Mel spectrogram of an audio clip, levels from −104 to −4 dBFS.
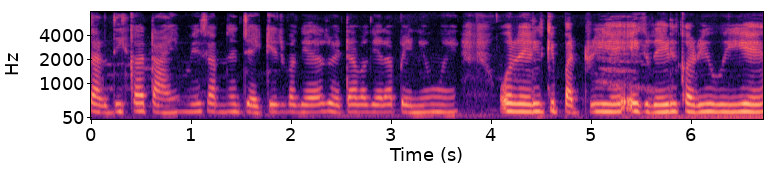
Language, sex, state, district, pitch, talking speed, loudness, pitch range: Hindi, female, Bihar, Saran, 210 Hz, 185 wpm, -29 LUFS, 205-215 Hz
